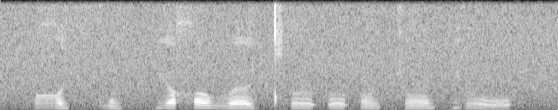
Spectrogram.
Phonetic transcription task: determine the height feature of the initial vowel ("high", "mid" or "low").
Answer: mid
